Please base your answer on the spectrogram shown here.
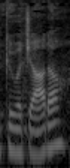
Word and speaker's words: Guajardo: Guajardo, I believe is how it's pronounced.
